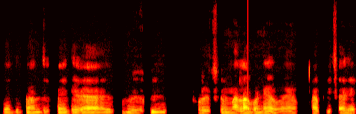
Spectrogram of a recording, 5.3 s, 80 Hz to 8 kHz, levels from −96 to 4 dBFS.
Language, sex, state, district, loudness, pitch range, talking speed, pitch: Hindi, male, Bihar, Darbhanga, -31 LUFS, 80-85 Hz, 155 wpm, 80 Hz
